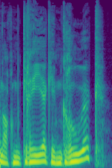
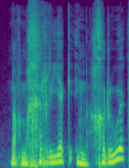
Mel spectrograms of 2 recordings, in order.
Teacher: So normal Schweizerdeutsch ist das Zungen-R nach dem Krieg im Krug. Also weiter vorne. Weiter vorne, an der Zungenspitze. · Shown in: second take · Also das ist jetzt nicht nur in Basel, aber in der Kombination mit anderem ist es auch typisch für Basel.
